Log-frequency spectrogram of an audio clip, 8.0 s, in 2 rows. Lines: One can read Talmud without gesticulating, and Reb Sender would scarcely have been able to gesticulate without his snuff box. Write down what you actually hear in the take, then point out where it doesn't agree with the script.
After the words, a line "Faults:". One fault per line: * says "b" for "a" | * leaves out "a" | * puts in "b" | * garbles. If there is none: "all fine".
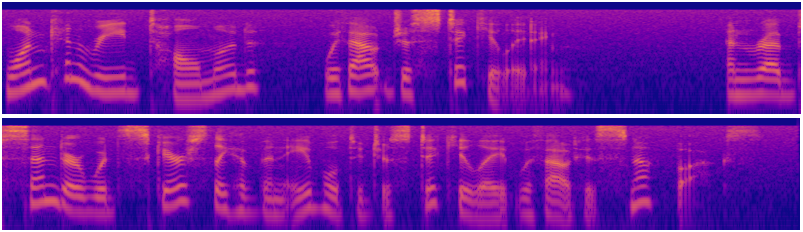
One can read Talmud without gesticulating, and Reb Sender would scarcely have been able to gesticulate without his snuff box.
Faults:
all fine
